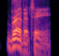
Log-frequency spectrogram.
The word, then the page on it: brevity: British English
